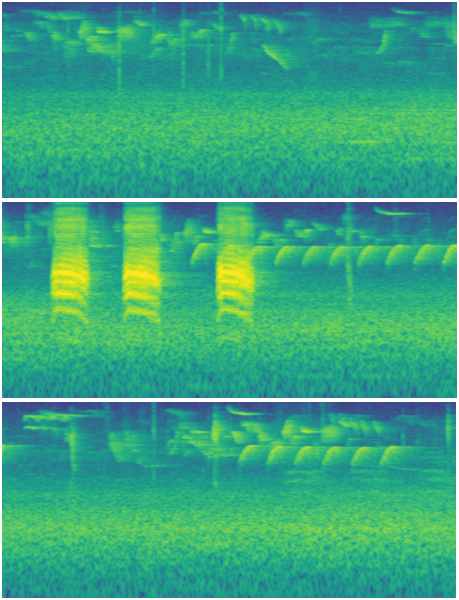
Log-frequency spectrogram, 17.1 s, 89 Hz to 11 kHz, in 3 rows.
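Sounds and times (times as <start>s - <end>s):
carrion crow Corvus corone giving coarse caws: 6.3s - 7.8s, 8.4s - 9.0s.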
